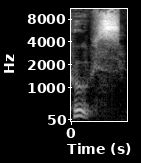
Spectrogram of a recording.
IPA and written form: huːs (house)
